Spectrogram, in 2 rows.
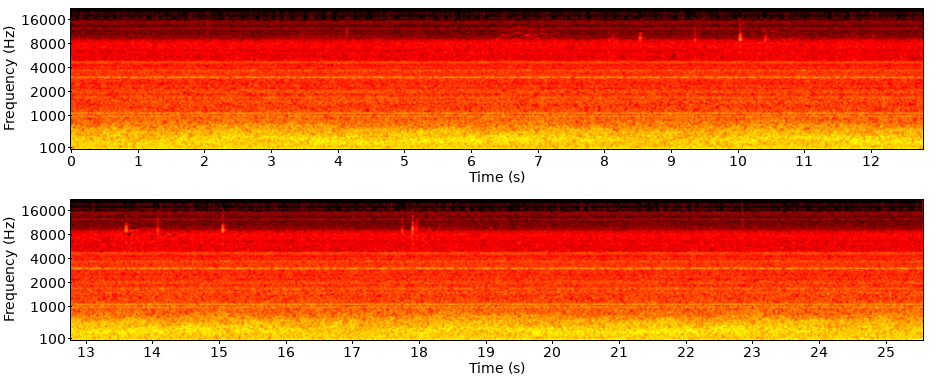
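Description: A steady, continuous drone of an aircraft engine in Flight Simulator 2004, holding an even roar with broadband rumble and faint tonal lines throughout, with no talking.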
